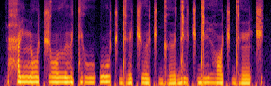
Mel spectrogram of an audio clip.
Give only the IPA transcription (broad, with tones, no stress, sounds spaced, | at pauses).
ħ i˦ n o˦ t͡ʃ o˦ ð ɨ˦ tʲ u˦ | w u˦ t͡ʃ dʱ e˨ t͡ʃ ð ɨ˨ t͡ʃ ɡʱ ɘ˨ d i˦˨ t͡ʃ d i˦ ɦ ɔ˦ t͡ʃ dʱ ẽ˦ t͡ʃ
